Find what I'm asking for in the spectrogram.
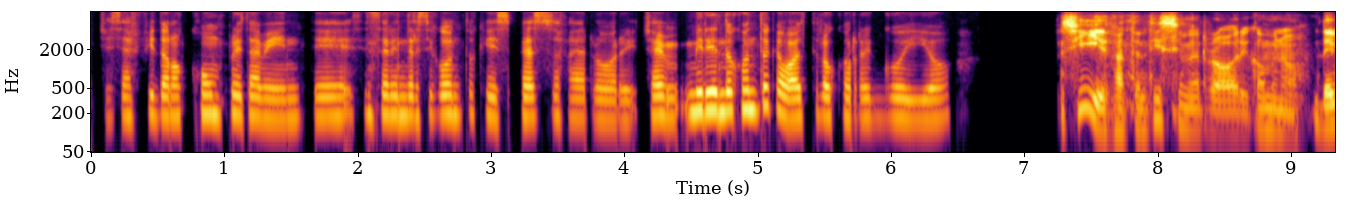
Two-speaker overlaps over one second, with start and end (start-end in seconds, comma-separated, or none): none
